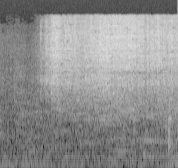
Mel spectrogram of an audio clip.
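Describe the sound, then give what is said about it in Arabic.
A steady, dry rustling rattle of coffee beans tumbling in a hand-turned roasting cylinder mounted over a lit kerosene stove rises after a brief quiet moment and continues evenly, with no voices. “مما بيعطي صوت خشخشة وبتبلش الروايح تعبي هالمكان وفترة مو كتير طويلة بتغير صوت المحمصة هون ومع الوقت صرت أعرف إنه هالصوت بيعني إنه العملية شارفت على الانتهاء وبالتالي القهوة خلصت تحميص”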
